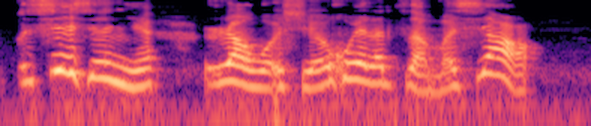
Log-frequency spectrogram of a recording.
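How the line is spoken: Smiling. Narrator (Chinese): 大熊笑着说

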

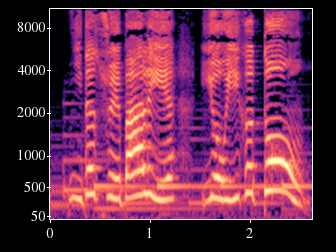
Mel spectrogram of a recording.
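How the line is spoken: Loud shout. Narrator (Chinese): 多纳蒂斯大叫起来

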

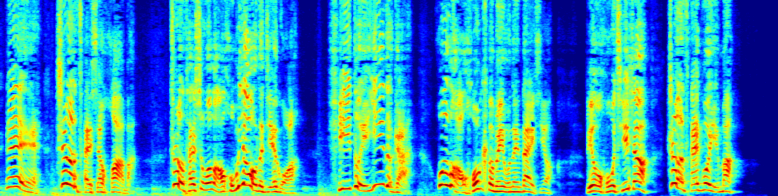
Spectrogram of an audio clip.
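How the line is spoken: Hearty laughter. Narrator (Chinese): 洪金宝哈哈大笑

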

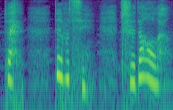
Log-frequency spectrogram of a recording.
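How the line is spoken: Breathless stammering. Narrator (Chinese): 说话都不利索的疲惫程度，气喘吁吁地说

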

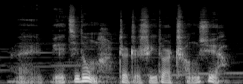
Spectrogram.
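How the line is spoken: Muttering. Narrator (Chinese): 瓦茨咕哝道

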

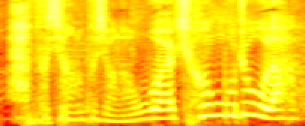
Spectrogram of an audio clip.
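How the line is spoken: Panting heavily. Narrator (Chinese): 那教练哈喘着粗气说

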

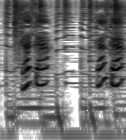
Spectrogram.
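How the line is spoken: Duckling quacking. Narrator (Chinese): 小鸭子叫了叫

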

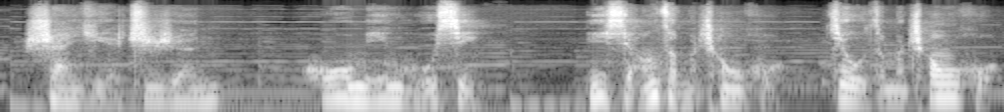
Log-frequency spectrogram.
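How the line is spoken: Hoarse voice. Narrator (Chinese): 那嘶哑的声音道

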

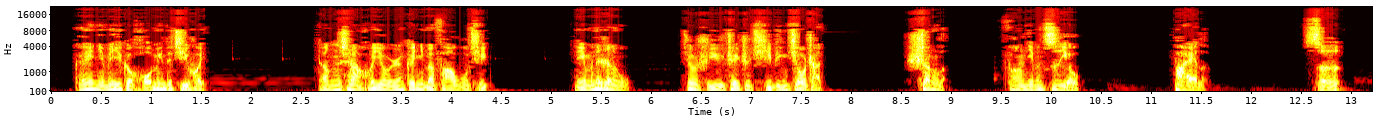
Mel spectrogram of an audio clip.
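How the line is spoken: Cold voice. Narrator (Chinese): 李靖冷声道

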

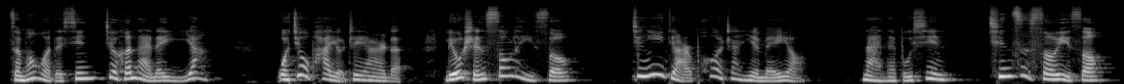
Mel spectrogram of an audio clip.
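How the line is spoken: Sinister laugh. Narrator (Chinese): 阴笑道

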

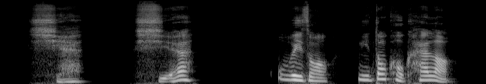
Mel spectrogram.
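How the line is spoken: Stammering. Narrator (Chinese): 助理…结结巴巴的说

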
